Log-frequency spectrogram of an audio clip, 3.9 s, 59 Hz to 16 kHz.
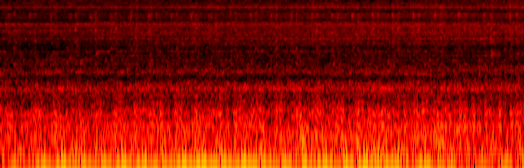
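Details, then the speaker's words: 1954 Cadillac V8 with 12-volt battery borrowed from a 1959: low, steady, even idle rumble with no knocks or misses, quieter than the 59; running smoothly. "Sounds good. Sounds better than the 59 does. The 59 sounds pretty bad. This one's at least a little bit quieter."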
